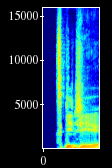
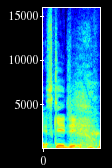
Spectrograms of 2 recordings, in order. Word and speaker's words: Tsukiji: Let's just leave it at Tsukiji. – Tsukiji.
